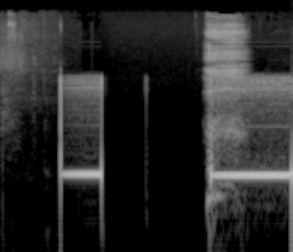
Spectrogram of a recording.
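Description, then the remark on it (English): A steady electronic ringback tone of an outgoing phone call to a number in Sweden sounds twice: a short burst, a pause of about a second, then a longer tone that runs to the end. Clear, with no voices. “Ringing.”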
